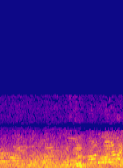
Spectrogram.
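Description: Indistinct chatter of spectators and officials in a large sports hall: background voices, no single clear speaker.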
